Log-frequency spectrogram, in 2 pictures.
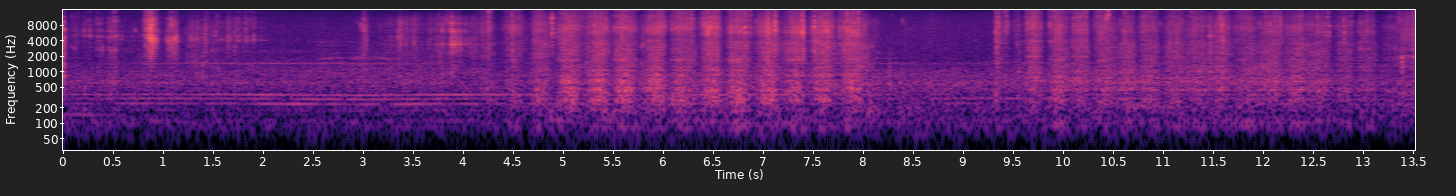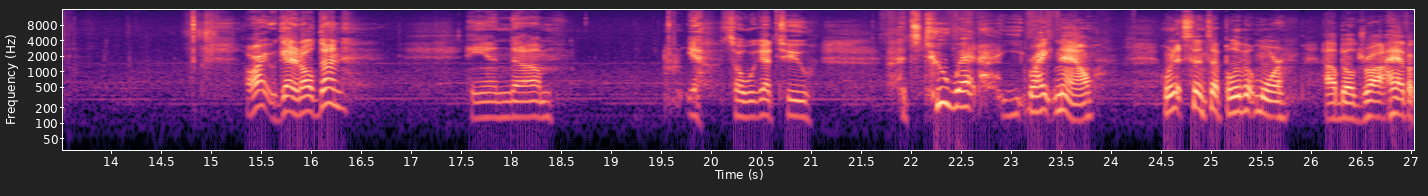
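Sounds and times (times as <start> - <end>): faint steady hum: 0.0 - 27.0
rhythmic scraping strokes: 3.7 - 8.0, 9.4 - 13.6.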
